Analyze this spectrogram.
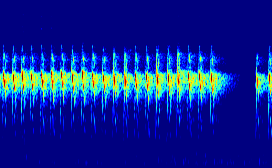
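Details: Rapid, clear chirping song of a sooty-headed bulbul (kapas tembak): evenly spaced bright notes repeated quickly at one pitch, dying away into a brief pause, then starting again.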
